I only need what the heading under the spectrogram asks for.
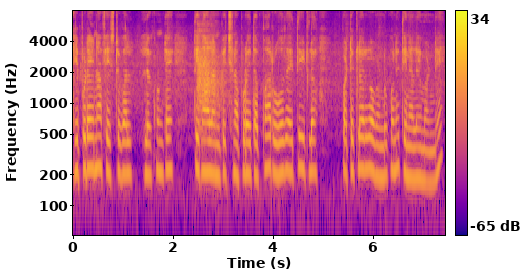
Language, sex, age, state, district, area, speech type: Telugu, female, 18-30, Telangana, Sangareddy, rural, spontaneous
